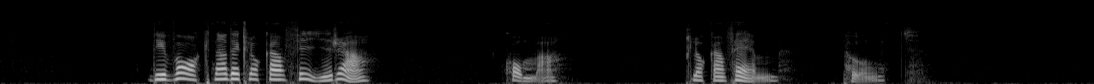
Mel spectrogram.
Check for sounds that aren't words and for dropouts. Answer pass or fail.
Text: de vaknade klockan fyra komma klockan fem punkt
pass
